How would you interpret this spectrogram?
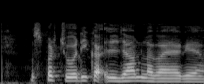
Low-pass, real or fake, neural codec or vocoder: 7.2 kHz; fake; codec, 16 kHz, 16 kbps, FunCodec, trained on Chinese and English, 50 frames a second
